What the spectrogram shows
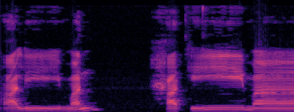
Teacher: এখানে মিম রূপে যে দুই জবর আছে, এখানে আমরা জাহার করব, গুণা হবে না, আলিমান হাকিমা, হাকিমা হাটাকে রাইট দিয়ে কাফ একালে টানবো।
